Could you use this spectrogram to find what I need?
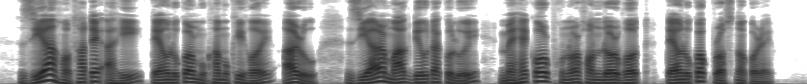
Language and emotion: Assamese, neutral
